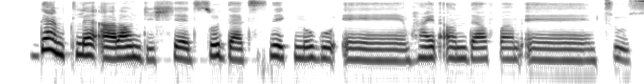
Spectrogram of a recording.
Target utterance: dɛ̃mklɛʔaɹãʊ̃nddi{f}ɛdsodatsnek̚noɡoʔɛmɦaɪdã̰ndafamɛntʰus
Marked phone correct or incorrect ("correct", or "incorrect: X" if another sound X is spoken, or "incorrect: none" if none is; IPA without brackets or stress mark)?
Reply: incorrect: ʃ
